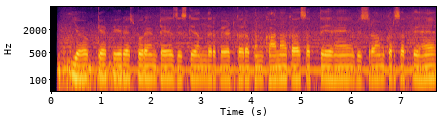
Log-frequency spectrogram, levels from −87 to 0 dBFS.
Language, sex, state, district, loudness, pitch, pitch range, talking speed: Hindi, male, Rajasthan, Barmer, -16 LUFS, 110 Hz, 105-115 Hz, 130 wpm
